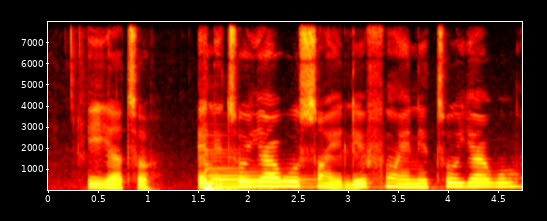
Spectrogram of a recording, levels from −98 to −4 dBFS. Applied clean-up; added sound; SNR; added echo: none; Bowed string instrument; 3 dB; none.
